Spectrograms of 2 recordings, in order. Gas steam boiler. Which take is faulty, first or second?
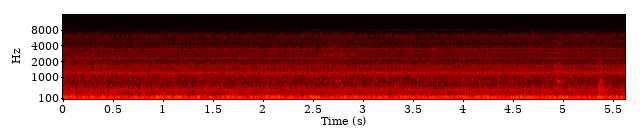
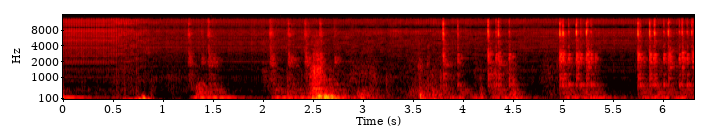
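second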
